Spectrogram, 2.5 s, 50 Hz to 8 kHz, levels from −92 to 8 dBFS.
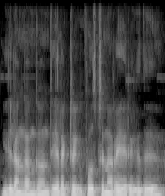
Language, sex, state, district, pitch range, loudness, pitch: Tamil, male, Tamil Nadu, Kanyakumari, 135-145 Hz, -15 LUFS, 140 Hz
